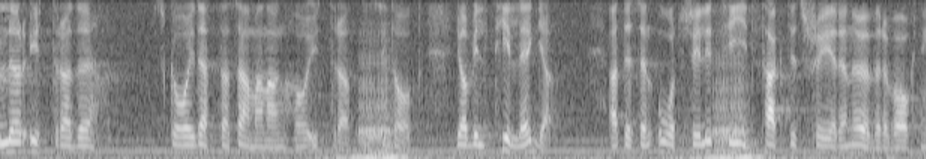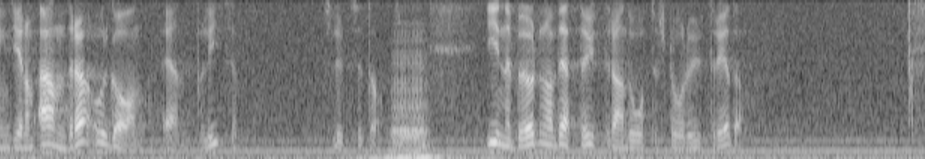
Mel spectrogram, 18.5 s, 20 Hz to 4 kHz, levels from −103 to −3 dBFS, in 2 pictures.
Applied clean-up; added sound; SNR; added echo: none; Squeak; 5 dB; none.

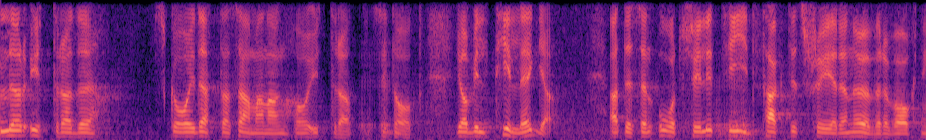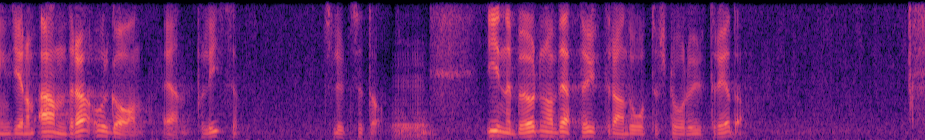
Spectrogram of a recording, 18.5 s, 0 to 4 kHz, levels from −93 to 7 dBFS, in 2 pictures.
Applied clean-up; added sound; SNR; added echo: neural separator model SepFormer DNS4.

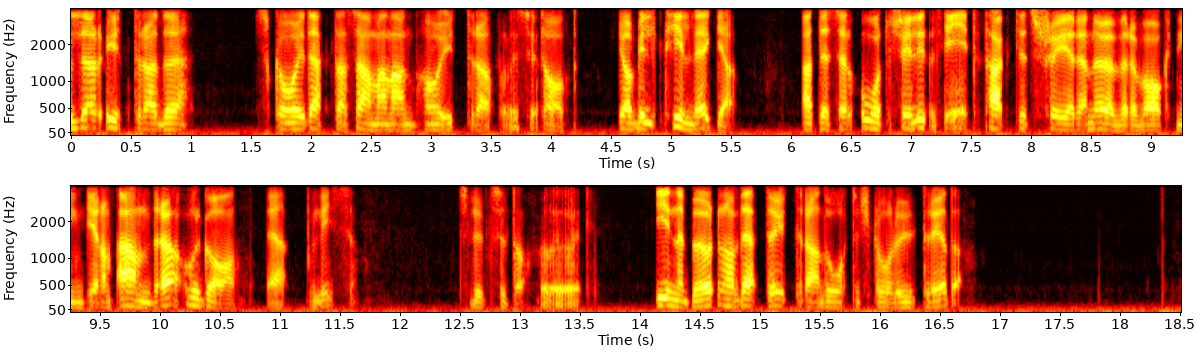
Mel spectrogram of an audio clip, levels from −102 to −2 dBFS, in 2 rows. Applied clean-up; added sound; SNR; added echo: neural diffusion model UNIVERSE++.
